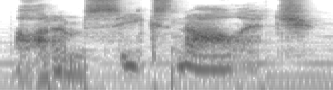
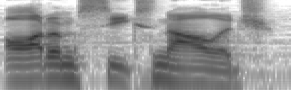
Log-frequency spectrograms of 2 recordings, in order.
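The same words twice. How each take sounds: First: It is muttered quietly under the breath. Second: It is said out loud in a clear voice. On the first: A sword speaks eerily into the listener's mind. "it mutters to you" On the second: The line is repeated so everyone can hear it. "I will say it out loud for those who didn't hear it"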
